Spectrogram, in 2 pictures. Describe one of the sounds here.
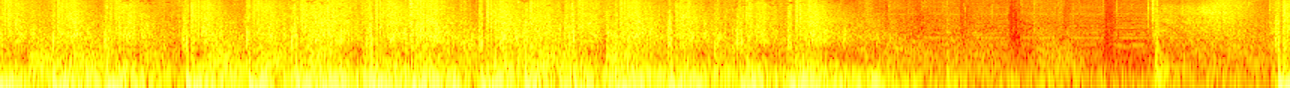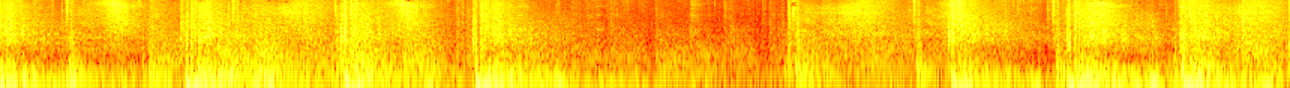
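Loud explosions boom and rumble one after another.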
